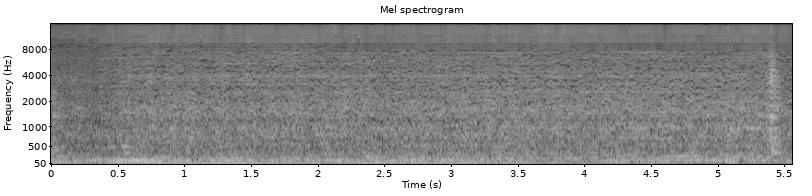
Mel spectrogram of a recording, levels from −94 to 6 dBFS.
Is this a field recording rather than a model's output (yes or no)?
yes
